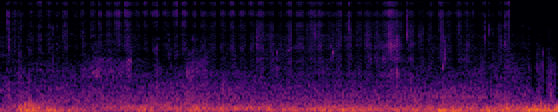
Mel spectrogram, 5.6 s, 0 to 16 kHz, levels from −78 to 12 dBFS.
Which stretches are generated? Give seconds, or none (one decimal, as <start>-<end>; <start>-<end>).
1.0-5.6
